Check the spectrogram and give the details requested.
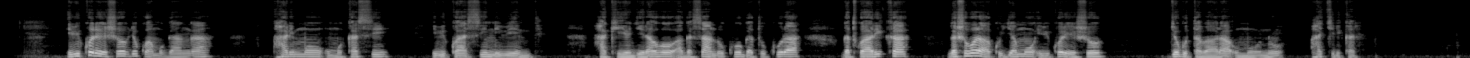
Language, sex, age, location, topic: Kinyarwanda, male, 18-24, Kigali, health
